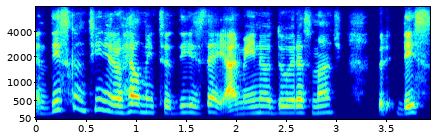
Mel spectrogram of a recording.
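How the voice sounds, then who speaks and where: With a Spanish accent, a man speaks at a moderate pace. His pitch rises and falls in an ordinary way. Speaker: language tutor. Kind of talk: tutorial; storytelling language lesson. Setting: live video stream.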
